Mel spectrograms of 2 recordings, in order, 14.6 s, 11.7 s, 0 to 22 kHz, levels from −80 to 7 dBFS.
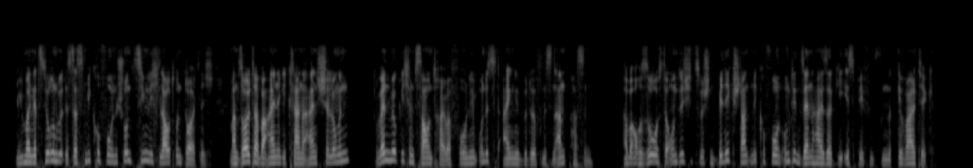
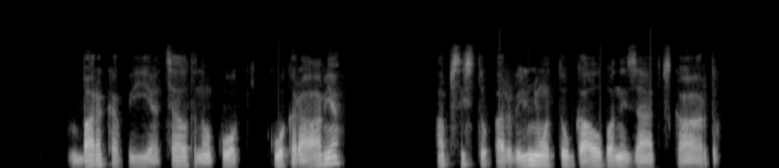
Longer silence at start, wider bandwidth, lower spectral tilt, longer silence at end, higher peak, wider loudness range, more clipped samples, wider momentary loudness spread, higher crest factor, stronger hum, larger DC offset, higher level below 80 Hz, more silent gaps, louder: second, 0.25 s vs 1.05 s; first, 8 kHz vs 7.2 kHz; second, -4.5 dB/octave vs -8 dB/octave; second, 0.6 s vs 0.9 s; second, -18 dBFS vs -2 dBFS; about the same, 5 LU vs 4 LU; neither; about the same, 12 LU vs 10 LU; about the same, 24 dB vs 22 dB; neither; neither; second, -72 dBFS vs -50 dBFS; second, 9.21-9.30 s vs 1.85-1.92 s, 3.25-3.29 s, 3.61-3.70 s, 3.83-4.01 s, 5.19-6.54 s, 7.39-7.43 s, 10.08-10.12 s; second, -40 LUFS vs -23 LUFS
